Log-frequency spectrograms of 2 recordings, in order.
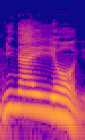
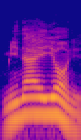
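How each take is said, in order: First: It is said with standard pitch accent. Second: It is said with dialect-accented pitch. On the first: The speaker calls it right. "見ないようにです。" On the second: The speaker calls it wrong. "見ないようにじゃなくて"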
